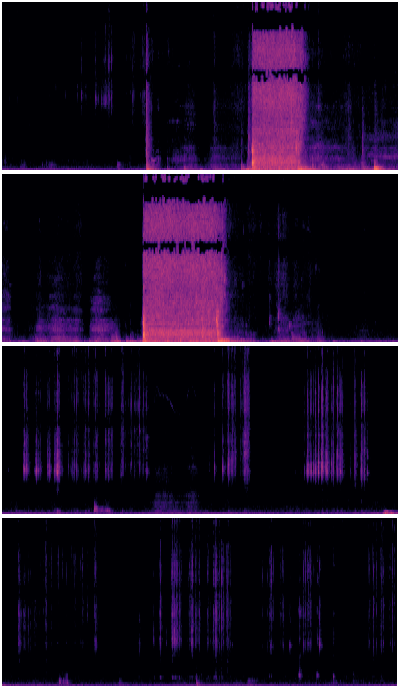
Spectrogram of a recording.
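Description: Gold Dollar straight razor scraping through lathered stubble on the upper lip in short strokes, heard as faint fine crackling in the second half. Earlier, two loud rushing bursts of about a second and a half each come about five and eleven seconds in.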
